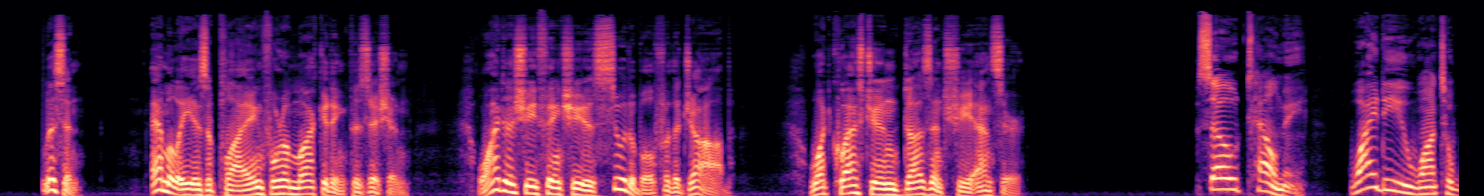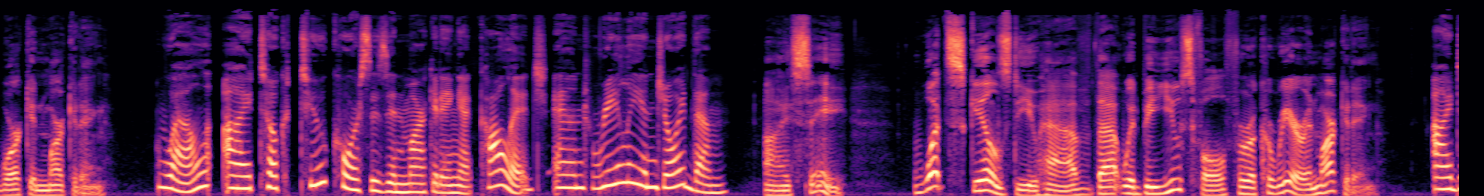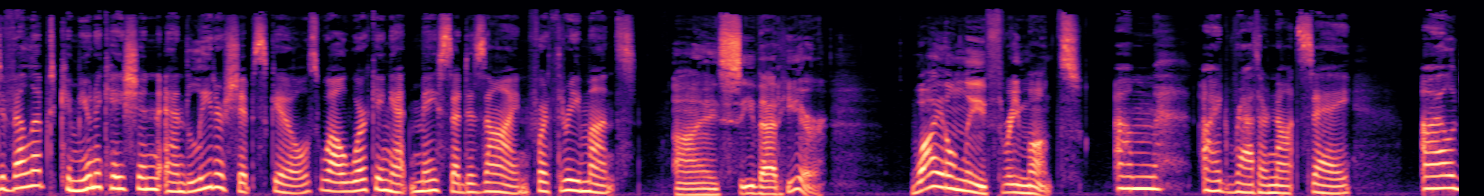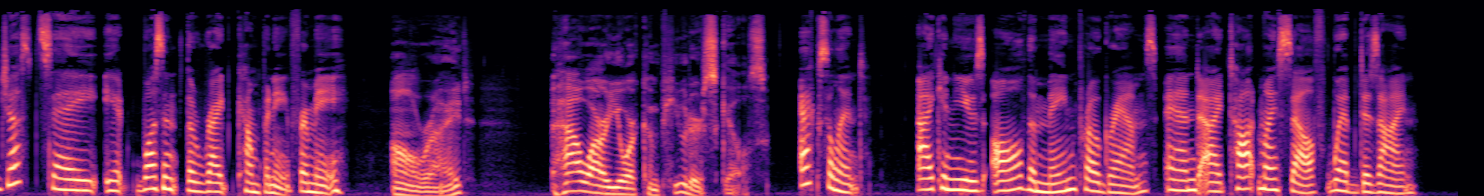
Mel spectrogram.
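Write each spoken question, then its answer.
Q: Why does she think she is suitable for the job?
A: She took marketing courses, has communication and leadership skills, and has excellent computer skills

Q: What question doesn't she answer?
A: Why she worked at Mesa Design for only 3 months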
